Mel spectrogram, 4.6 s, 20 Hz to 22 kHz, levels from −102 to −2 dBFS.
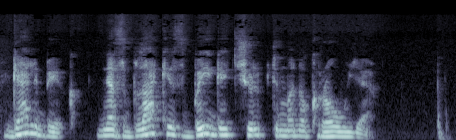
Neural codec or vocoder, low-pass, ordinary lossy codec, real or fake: none; 14.4 kHz; MP3, 64 kbps; real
